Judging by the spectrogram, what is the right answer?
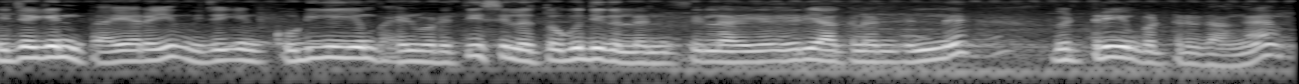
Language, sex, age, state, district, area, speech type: Tamil, male, 60+, Tamil Nadu, Sivaganga, urban, spontaneous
